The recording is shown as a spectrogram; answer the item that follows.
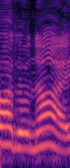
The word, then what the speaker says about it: Adonai: You know Adonai, it rhymes with El Shaddai, El Shad.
